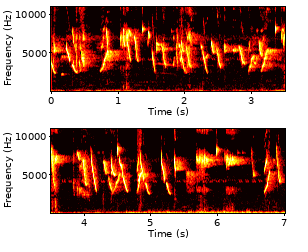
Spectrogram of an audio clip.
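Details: Saffron finches calling together: steady, overlapping high chirps and downslurred notes, with some low rumbling noise in the background.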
